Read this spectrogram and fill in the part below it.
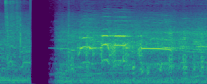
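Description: A rooster crows loudly and close by at a bird market in Pampanga, one drawn-out cock-a-doodle-doo after a brief gap of silence, with farmyard fowl noise around it.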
